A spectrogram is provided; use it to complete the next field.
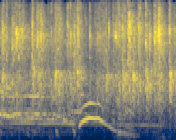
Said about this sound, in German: Wir zeichnen mich erst mal vor Publikum auf. Stimmt. Macht euch mal bemerkbar, jubelt mal!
